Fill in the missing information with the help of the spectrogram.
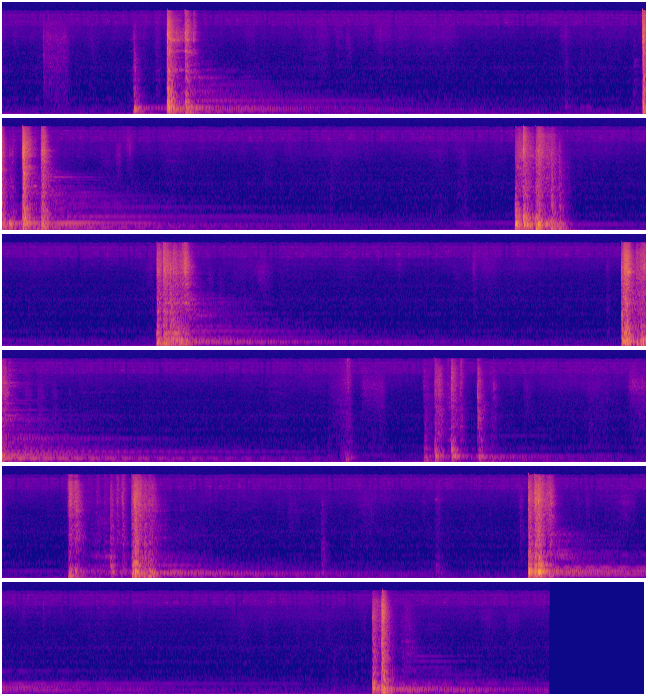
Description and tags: Guitar Drop
After hours of searching for the sound of a guitar hitting the ground, I resolved to just recording a quick piece. This is a small sized guitar hitting the ground a couple times on a carpeted floor (recorded in Logic Pro).
drop, guitar-drop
